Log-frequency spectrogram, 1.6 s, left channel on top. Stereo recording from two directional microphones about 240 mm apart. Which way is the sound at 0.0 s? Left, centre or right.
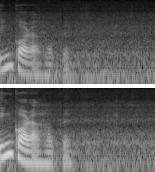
Right.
